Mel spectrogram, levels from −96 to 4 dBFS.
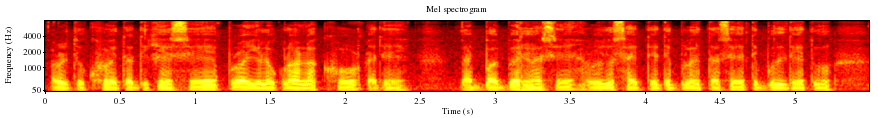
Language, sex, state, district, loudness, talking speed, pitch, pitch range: Nagamese, male, Nagaland, Kohima, -17 LUFS, 285 wpm, 80 Hz, 75-85 Hz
